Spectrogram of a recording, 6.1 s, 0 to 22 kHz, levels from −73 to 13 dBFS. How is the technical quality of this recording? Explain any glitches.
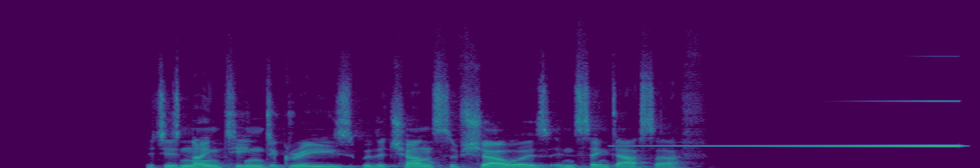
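The recording is compromised by loudspeaker feedback squeal from 3.80 s to 6.07 s. A microphone picked up its own loudspeaker, and at 2.9 kHz the loop gain exceeded unity, so that tone grew by itself, swelling over about two seconds to roughly 10 dB above the speech.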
